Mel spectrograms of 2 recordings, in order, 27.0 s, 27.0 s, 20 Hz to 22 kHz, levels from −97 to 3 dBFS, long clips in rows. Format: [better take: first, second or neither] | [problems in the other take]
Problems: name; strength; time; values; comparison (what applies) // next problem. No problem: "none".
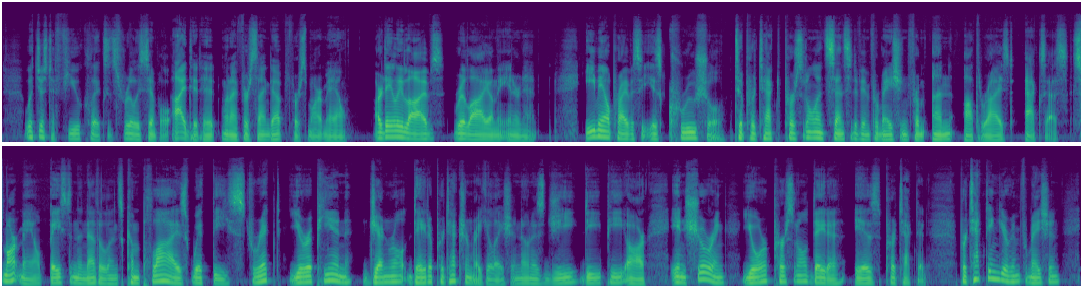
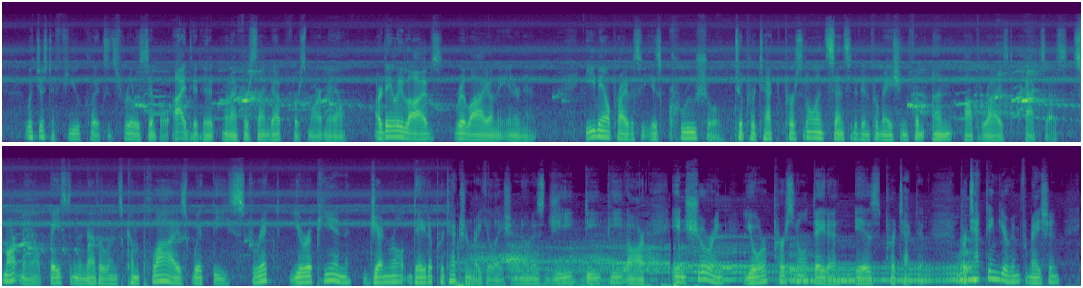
first | animal sounds; loud; throughout; 6 dB below the speech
